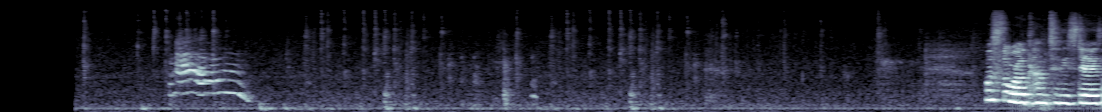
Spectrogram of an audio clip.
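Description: Fingers tap softly on a laptop keyboard.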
